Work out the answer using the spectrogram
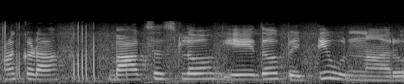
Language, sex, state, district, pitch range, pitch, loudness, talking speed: Telugu, female, Andhra Pradesh, Annamaya, 220-255 Hz, 230 Hz, -19 LUFS, 90 wpm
